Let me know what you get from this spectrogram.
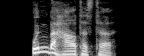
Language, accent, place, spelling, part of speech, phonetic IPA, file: German, Germany, Berlin, unbehaarteste, adjective, [ˈʊnbəˌhaːɐ̯təstə], De-unbehaarteste.ogg
- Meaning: inflection of unbehaart: 1. strong/mixed nominative/accusative feminine singular superlative degree 2. strong nominative/accusative plural superlative degree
